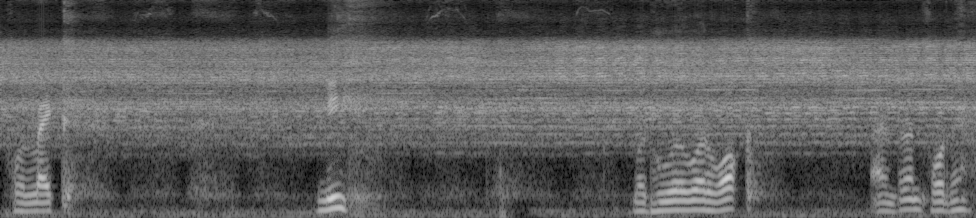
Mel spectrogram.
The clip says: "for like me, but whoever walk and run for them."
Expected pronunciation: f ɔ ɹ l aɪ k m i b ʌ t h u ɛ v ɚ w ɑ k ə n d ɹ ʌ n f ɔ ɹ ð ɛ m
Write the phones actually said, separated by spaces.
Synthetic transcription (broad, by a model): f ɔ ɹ l aɪ k m i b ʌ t h u ɛ v ɚ w ɑ k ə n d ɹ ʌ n f ɔ ɹ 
